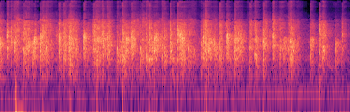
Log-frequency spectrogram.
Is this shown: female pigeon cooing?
no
